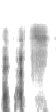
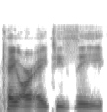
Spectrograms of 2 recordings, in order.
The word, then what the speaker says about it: Kratz: 21 is Katz. Trace Bussell just keeps sending me cash app. I appreciate it, Dollar. Katz. Kratz. Kratz. C-R-A-T-T-S. K-R-A-T-Z.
